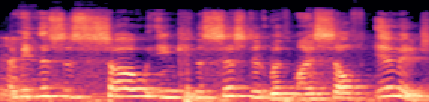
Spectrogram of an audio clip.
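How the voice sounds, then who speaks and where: Lively intonation from a man with an American accent at a fairly slow pace, with audible room echo and noticeable background noise. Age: 60s. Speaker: stand-up comedian. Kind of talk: stand-up. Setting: stage with audience.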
